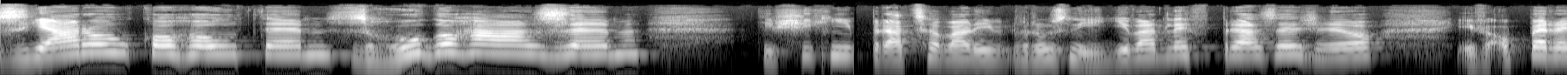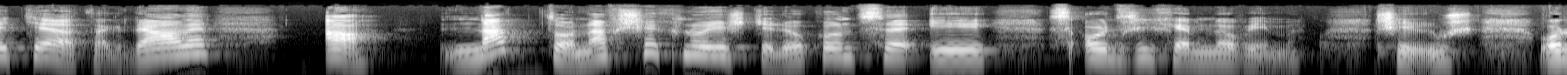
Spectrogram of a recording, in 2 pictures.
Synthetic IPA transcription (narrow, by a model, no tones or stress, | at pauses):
zjaɾo̞wkoɦowt̪ɛmzɦuɡoɦaːzɛm | t̪ɪfʃɪxɲɪpɾat͡so̞valɪvɾuːzniːɣɟɪvadlɛxfpɾazɛʒɛoʔɪ̰fʔo̰pɛɾɛcɛat̪a̰ɡdaːlɛ | ʔa | nat̪onafʃɛxnojɛʃcɛdo̞ko̞nt͡sɛʔɪsʔoldr̝ɪxɛmnovḭmt͡ʃɪ̰uʃo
